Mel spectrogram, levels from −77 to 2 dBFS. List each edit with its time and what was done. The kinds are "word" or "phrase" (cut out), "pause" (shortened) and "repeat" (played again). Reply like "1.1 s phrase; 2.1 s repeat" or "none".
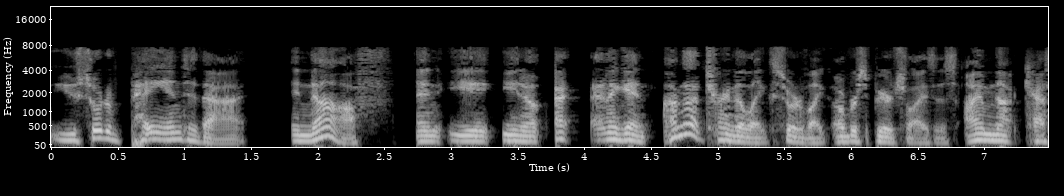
2.7 s pause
